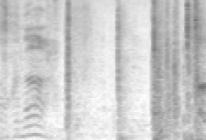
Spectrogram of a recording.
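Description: A woman's voice speaking quietly in drama dialogue, then a sudden impact about one and a half seconds in.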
